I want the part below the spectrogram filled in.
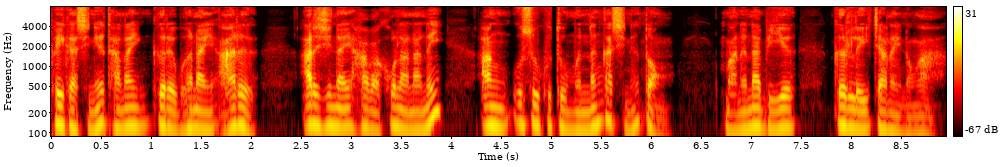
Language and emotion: Bodo, fearful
